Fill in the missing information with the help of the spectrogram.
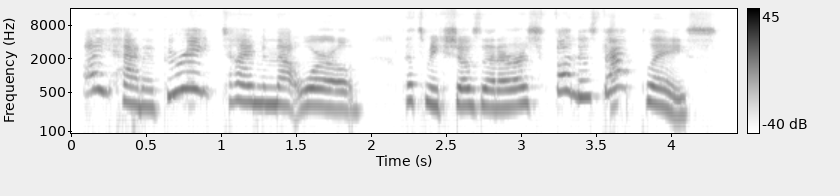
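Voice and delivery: high, happy enthusiasm; Emu. A narrator's reading. Emu proposes fun shows to Tsukasa, high and happy.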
